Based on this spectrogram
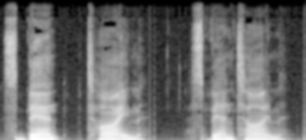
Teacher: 失去爆破，不读出来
